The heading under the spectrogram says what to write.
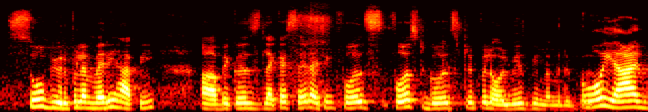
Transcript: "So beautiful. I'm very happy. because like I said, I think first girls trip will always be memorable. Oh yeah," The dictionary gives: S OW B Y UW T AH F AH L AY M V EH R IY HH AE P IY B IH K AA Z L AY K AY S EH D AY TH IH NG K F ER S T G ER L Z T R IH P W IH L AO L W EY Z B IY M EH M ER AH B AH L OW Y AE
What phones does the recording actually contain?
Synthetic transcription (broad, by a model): S OW B Y UW T AH F AH L AY M V EH R IY HH AE P IY B IH K AA Z L AY K AY S EH D AY T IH NG K F ER S T G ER L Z T R IH P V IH L AO L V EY Z B IY M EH M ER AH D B OW Y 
